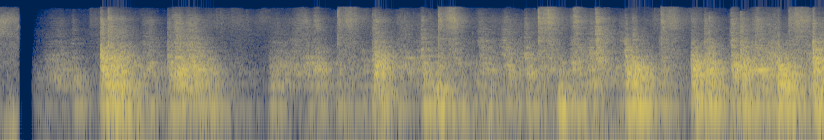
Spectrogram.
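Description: Irregular scraping, rubbing and light knocks as trim is worked by hand onto the cut sheet-metal edge of a car body to make a safety edge.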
